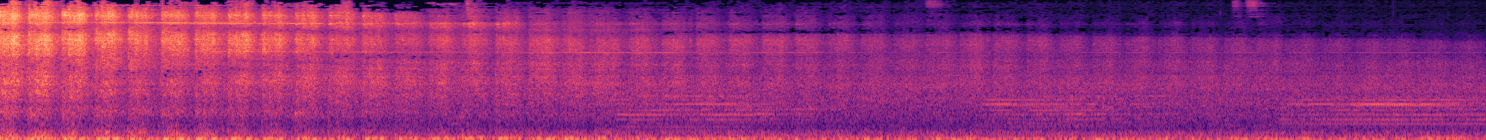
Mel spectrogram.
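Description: Loaded coal hopper cars rolling by, with a regular pounding of several bangs a second from wheels with severe flat spots, fading as the cars pass. In the second half, a faint chord of steady tones comes and goes three times.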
